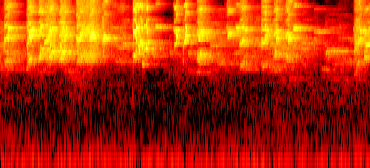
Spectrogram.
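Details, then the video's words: African lovebirds chirping: dense, high, buzzy chatter in rapid overlapping bursts, with brief pauses between clusters of calls. "Agapornis lovebirds chirping sounds"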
